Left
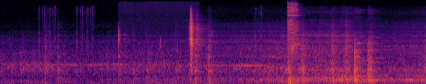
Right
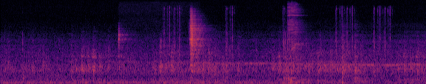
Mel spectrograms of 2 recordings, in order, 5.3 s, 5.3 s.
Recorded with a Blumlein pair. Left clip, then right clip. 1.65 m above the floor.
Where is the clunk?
35° left, 0.6 m.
